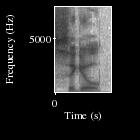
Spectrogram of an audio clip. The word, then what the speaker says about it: sigil: free of course anyway it's supposed to be pronounced sigil dude like Riley's haven't you played Planescape torment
